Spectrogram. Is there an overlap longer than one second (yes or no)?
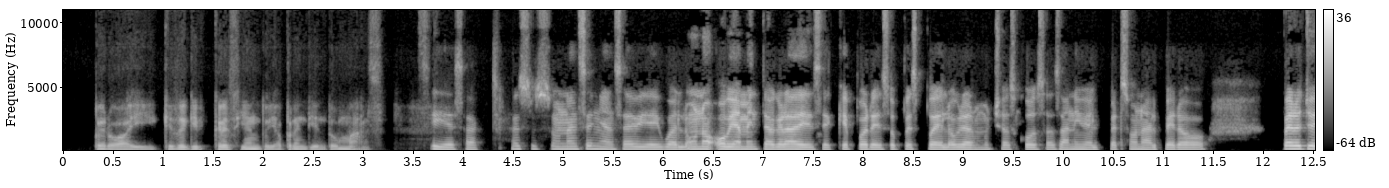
no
